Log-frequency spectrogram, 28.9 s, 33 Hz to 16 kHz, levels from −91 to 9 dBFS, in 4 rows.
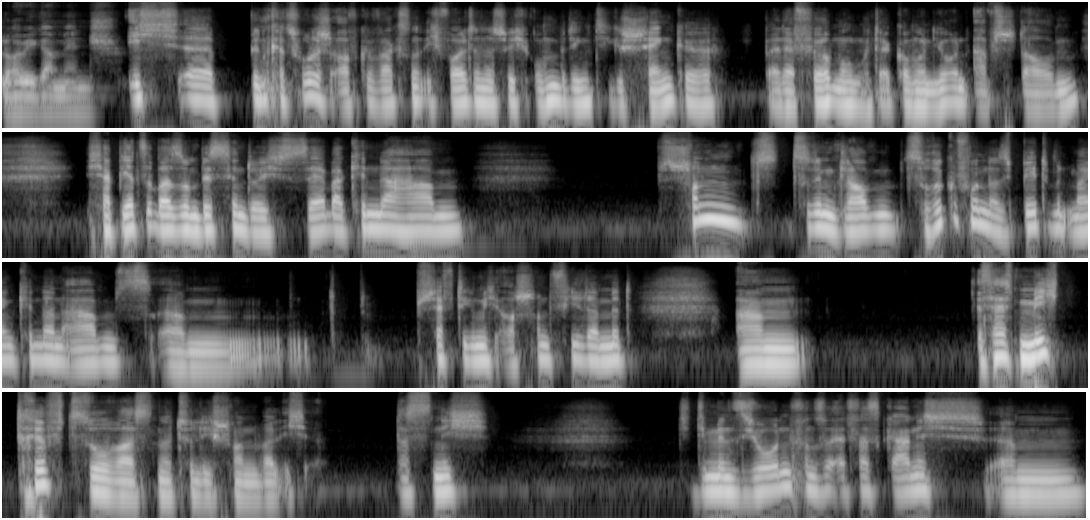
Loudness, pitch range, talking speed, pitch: -20 LUFS, 110-135 Hz, 145 wpm, 125 Hz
